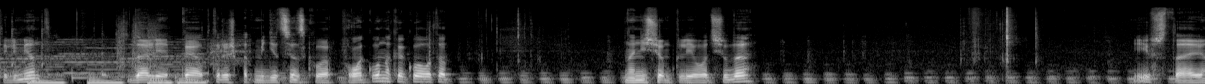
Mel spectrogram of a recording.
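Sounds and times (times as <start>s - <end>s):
low pulsing: 0.2s - 12.0s.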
